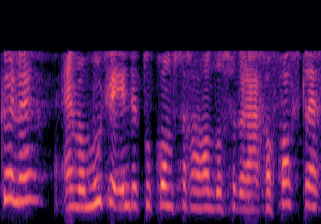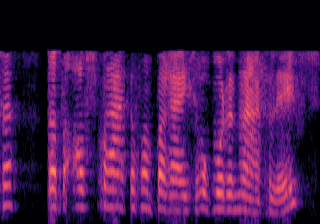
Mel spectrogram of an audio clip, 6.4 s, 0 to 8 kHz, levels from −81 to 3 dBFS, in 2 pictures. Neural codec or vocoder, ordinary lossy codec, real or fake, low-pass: vocoder, 22.05 kHz, 80 mel bands, WaveNeXt; AAC, 16 kbps; fake; 7.2 kHz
